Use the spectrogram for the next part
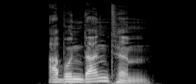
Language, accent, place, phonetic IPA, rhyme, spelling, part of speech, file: German, Germany, Berlin, [abʊnˈdantəm], -antəm, abundantem, adjective, De-abundantem.ogg
- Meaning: strong dative masculine/neuter singular of abundant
